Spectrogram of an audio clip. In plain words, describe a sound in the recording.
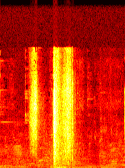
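A short whooshing game sound plays as a card is swapped.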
